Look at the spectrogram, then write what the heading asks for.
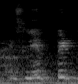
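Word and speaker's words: peat: ये हम इसे पिट प्रोनाउंस करते हैं। इसका अगर हम देख रहे हैं स्पेलिंग के हिसाब से इसे पीट प्रोनाउंस करना चाहिए, लेकिन हम इसे बोलते हैं पिट।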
